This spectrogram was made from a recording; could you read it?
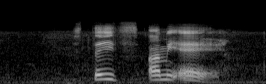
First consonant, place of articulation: alveolar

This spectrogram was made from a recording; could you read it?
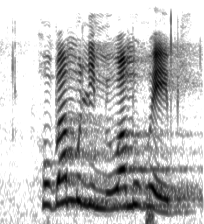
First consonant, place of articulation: glottal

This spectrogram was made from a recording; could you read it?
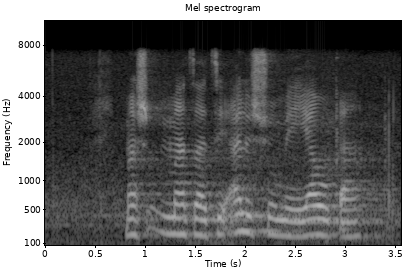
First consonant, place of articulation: labial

